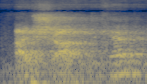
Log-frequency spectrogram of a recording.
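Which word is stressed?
shot. The stress is on the word shot.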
